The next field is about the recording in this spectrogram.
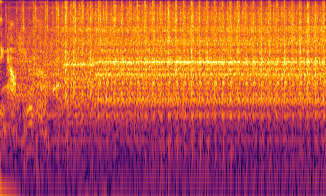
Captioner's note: sewing machine roaring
